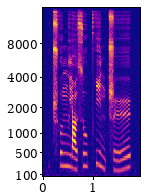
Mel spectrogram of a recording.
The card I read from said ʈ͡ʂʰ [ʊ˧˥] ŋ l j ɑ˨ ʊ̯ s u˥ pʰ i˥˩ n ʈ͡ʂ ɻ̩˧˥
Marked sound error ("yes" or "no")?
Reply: yes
